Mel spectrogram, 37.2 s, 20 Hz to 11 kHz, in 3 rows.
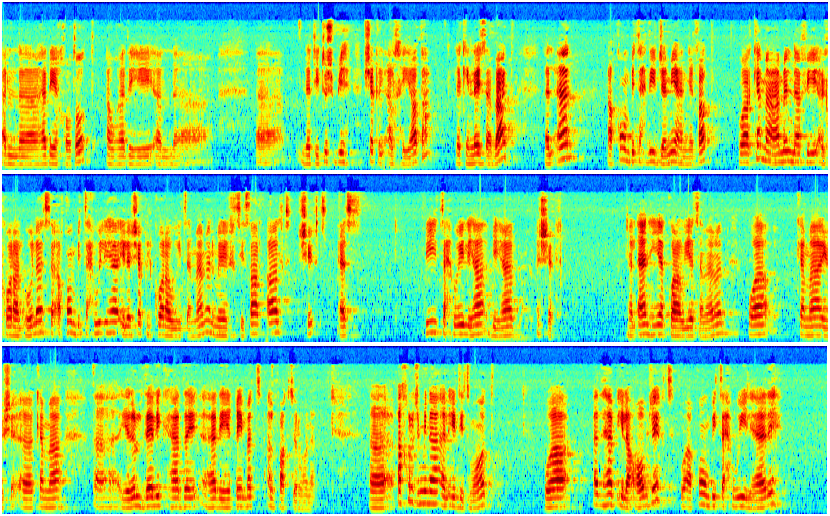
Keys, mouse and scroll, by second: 0.1 middle click, 5.7 KP_1, 6.9-7.9 scroll down 1, 9.7 click, 10.9 a, 16.9 alt+shift+s, 23.3 click, 31.1 Tab, 34.3 click.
